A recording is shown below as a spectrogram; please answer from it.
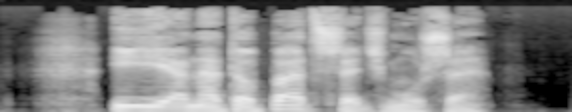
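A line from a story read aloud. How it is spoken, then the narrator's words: Girl exclaiming. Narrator (Polish): wykrzyknęła dziewczyna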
